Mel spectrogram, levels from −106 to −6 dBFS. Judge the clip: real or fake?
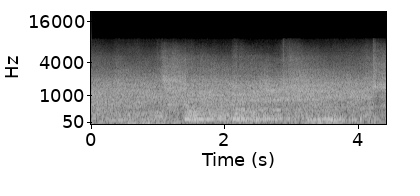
fake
